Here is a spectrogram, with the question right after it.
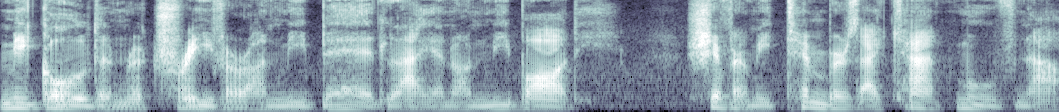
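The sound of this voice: Using a raspy, put-on character voice, a man speaks at a very deep, low pitch and a moderate pace.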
